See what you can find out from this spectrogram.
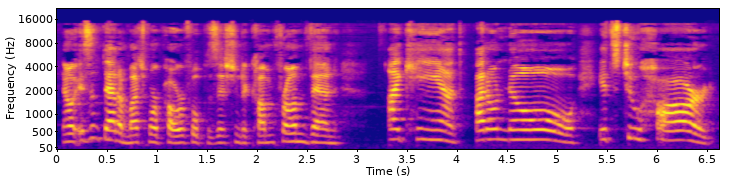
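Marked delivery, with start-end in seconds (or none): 3.3-6.6 high, slow whining complaint; whiny voice. Shown as a demonstration. Mock whine at the viewer about giving up. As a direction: whine it out like a sulky kid. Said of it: "that's not my best whiny voice".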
